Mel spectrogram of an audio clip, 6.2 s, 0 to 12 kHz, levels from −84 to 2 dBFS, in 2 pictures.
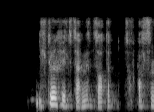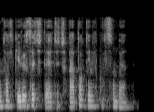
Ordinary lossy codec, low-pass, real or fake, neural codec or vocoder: AAC, 64 kbps; 7.2 kHz; fake; codec, 16 kHz, 16 kbps, FunCodec, trained on LibriTTS, 50 frames a second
